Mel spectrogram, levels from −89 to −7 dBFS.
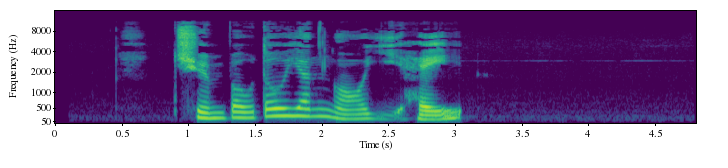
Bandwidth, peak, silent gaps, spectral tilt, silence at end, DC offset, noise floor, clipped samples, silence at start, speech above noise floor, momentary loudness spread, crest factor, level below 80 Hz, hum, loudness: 11.5 kHz; -2 dBFS; none; -3.5 dB/octave; 1.75 s; under 0.1%; -67 dBFS; under 0.1%; 0.55 s; 45 dB; 10 LU; 22 dB; -70 dBFS; none; -21 LUFS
